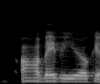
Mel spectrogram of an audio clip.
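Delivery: put-on comforting dad voice. Imagining how they would have reacted to someone panicking, mock-comforting dad mode. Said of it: "like dad mode".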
